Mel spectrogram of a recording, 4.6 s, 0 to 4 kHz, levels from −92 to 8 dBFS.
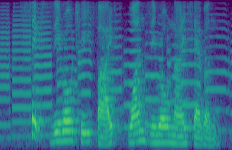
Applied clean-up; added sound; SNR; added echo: none; Trumpet; 11 dB; none.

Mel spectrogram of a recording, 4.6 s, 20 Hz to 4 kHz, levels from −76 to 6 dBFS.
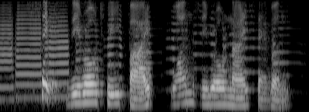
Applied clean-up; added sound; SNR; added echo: neural mask model RNNoise.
